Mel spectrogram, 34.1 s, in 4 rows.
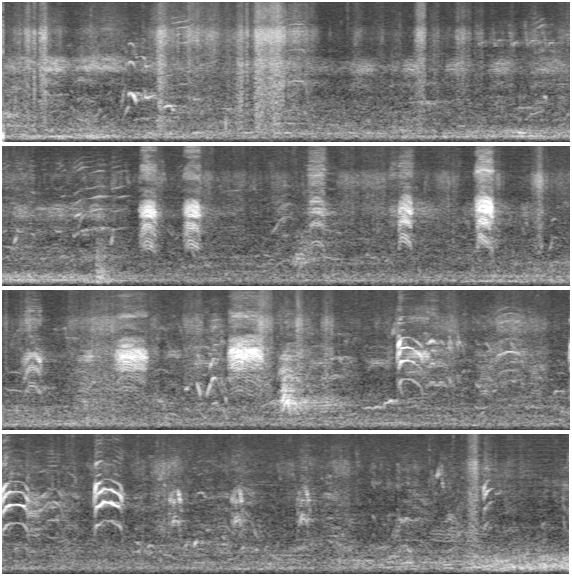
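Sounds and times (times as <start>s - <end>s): birds harsh calls: 10.6s - 11.6s, 13.0s - 22.2s.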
